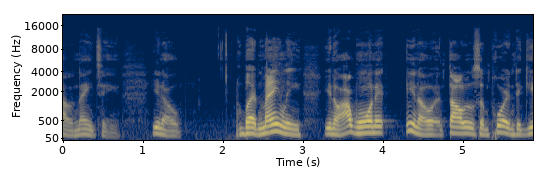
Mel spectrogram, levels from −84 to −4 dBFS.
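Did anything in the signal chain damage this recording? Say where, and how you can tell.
No, nothing in this speech recording stood out as damage from any stage of the chain when listening to it.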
